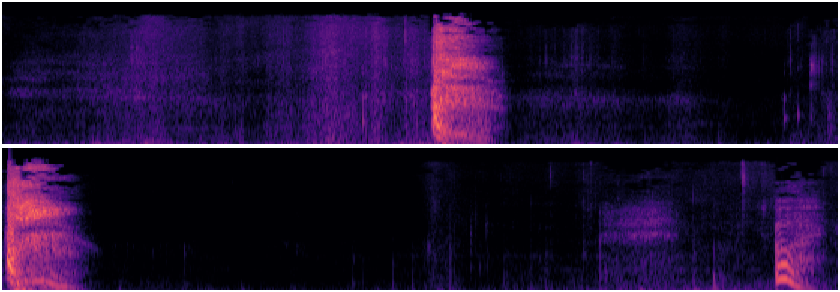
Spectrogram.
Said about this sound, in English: amplified by sneezing there, like double sneeze there we have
